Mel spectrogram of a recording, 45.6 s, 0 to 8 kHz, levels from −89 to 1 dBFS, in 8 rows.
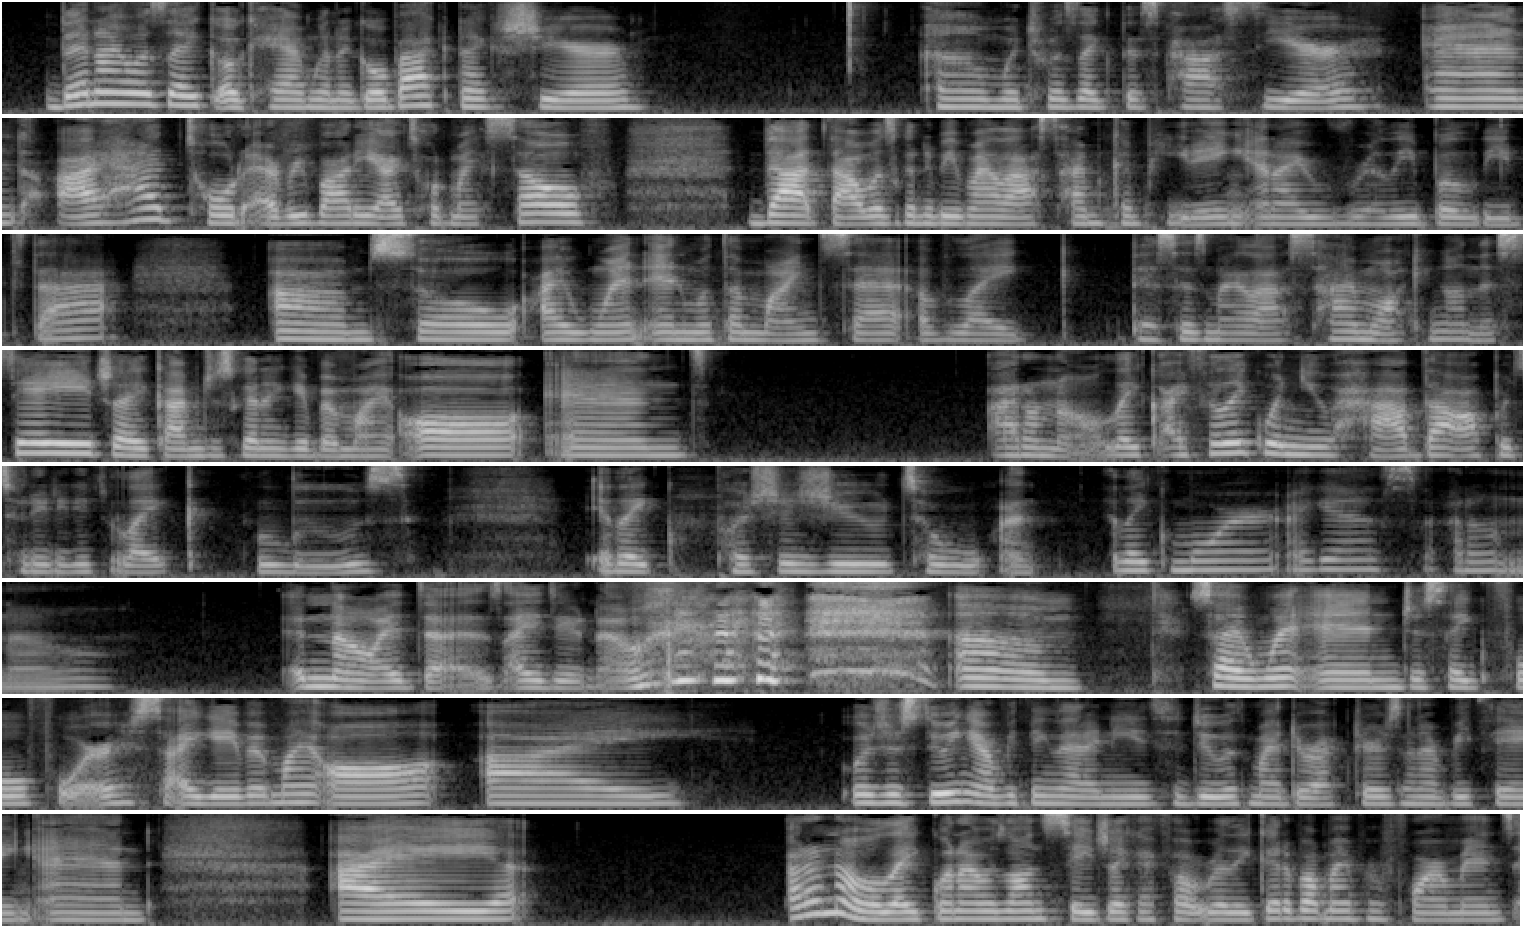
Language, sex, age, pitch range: English, female, 10-29, 190-210 Hz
